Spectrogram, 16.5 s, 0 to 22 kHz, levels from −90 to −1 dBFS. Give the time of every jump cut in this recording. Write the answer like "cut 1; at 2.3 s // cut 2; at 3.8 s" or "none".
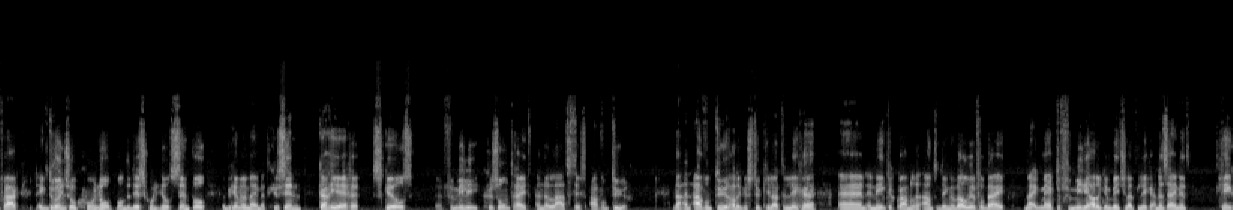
none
